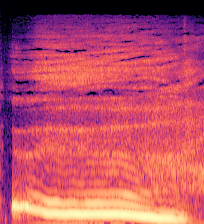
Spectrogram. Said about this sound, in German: Habe ich gegähnt oder wie? Ja, hast du.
